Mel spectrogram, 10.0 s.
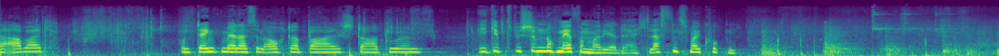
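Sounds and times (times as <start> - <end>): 
speech: 0.0 - 1.0, 1.8 - 8.0
footsteps climbing stairs: 7.4 - 9.9.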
